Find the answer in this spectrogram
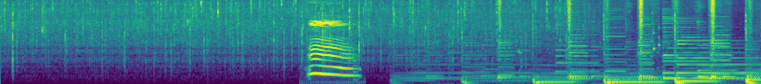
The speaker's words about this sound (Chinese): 下雨了。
